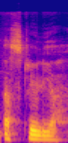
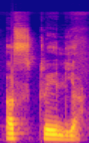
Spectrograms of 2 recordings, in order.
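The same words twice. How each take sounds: First: Said in the usual way. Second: Australia slowed, TRA syllable pressed hard; stress on TRA. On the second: Shown as a demonstration. Teacher showing the class the stress, slow and pressed. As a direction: lean on the T in Australia, drawn out. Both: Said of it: "so here stress come on the word T".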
